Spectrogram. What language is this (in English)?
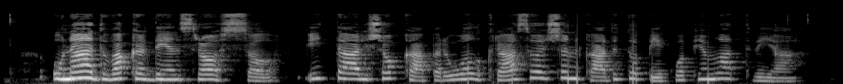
Latvian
